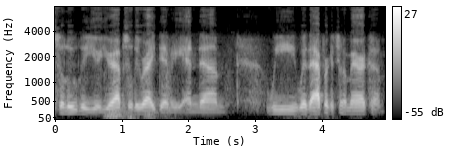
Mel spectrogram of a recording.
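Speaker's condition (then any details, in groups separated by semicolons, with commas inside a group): No condition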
